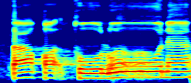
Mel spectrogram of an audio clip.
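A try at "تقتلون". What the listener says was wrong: Ulangin, qafnya jangan diputus. Taqo.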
